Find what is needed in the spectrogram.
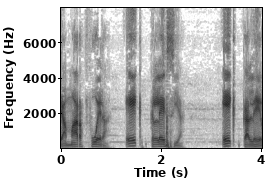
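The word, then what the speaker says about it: ἐκκλησία: la palabra iglesia de la lengua primitiva se pronuncia ekklesia y está conformada por tres palabras antiguas que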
